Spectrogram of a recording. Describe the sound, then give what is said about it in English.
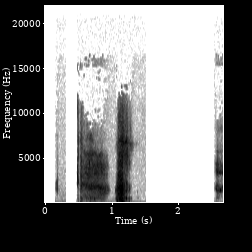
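A deep out-breath during a guided relaxation breathing exercise: a breathy rush of air lasting about half a second, then a shorter, stronger puff, followed by near silence. “Purifying love, cleansing energy, and breathe out”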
